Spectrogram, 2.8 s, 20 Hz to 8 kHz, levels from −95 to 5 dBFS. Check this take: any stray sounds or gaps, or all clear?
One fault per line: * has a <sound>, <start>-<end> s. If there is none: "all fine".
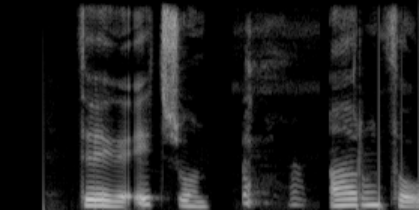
* has a cough, 1.6-2.1 s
